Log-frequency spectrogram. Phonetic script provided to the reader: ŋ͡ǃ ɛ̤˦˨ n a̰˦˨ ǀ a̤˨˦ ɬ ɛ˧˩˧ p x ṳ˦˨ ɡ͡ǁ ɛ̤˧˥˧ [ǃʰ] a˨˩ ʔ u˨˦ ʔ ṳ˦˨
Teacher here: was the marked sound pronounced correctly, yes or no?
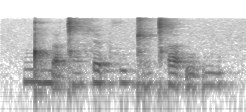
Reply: no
